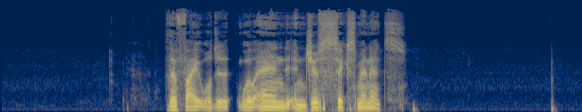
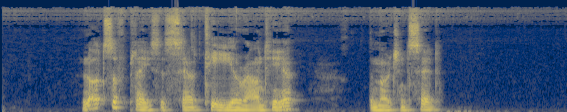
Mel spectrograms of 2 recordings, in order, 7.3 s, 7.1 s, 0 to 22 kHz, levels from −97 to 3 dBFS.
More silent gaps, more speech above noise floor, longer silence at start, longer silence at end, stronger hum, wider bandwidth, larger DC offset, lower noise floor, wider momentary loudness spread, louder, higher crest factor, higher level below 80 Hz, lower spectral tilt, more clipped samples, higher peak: neither; first, 59 dB vs 31 dB; first, 2.1 s vs 0.05 s; second, 0.35 s vs 1.25 s; neither; second, 15 kHz vs 17 kHz; neither; first, -76 dBFS vs -46 dBFS; second, 7 LU vs 24 LU; second, -17 LUFS vs -14 LUFS; about the same, 20 dB vs 18 dB; second, -48 dBFS vs -36 dBFS; first, -6 dB/octave vs -3.5 dB/octave; neither; about the same, 0 dBFS vs 0 dBFS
